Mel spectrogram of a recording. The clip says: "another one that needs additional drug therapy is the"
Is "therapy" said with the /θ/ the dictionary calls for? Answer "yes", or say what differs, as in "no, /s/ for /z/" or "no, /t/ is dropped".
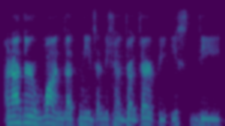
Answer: no, /t/ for /θ/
